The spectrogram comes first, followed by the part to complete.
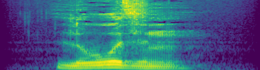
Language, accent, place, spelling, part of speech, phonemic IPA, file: German, Germany, Berlin, losen, verb / adjective, /ˈloːzən/, De-losen.ogg
- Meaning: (verb) to draw lots; to draw straws; to toss up; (adjective) inflection of lose: 1. strong genitive masculine/neuter singular 2. weak/mixed genitive/dative all-gender singular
